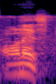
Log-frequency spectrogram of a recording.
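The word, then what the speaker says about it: honest: যে শব্দের অনেস্ট শব্দটা অ এর মত উচ্চারণ হচ্ছে।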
